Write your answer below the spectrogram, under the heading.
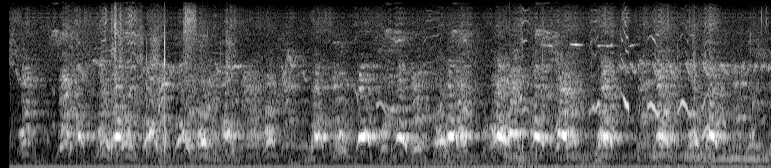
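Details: Litter of puppies aged four and five weeks, from Copy and Peach, whimpering and yipping together in a dense overlapping chorus of short high whines, with human speech and background music mixed in.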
